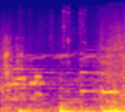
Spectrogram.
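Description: A Dart Frog croaking in the Frogstorm video game, a couple of short low croaks over soft game background sound.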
